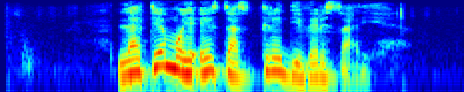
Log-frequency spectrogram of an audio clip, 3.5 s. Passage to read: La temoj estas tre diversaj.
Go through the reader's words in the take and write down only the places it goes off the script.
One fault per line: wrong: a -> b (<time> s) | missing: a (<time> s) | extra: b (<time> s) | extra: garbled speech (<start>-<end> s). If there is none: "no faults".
no faults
